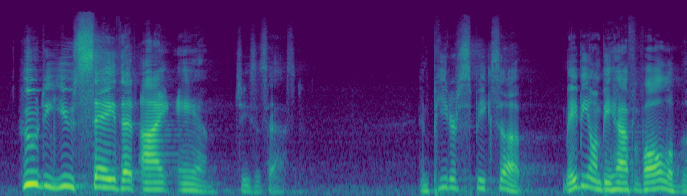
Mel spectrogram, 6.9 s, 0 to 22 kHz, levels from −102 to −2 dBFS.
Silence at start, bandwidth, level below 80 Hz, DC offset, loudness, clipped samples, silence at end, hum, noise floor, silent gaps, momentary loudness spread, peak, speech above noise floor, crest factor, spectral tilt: 0.2 s; 14 kHz; -62 dBFS; under 0.1%; -28 LUFS; under 0.1%; 0 s; none; -65 dBFS; none; 23 LU; -10 dBFS; 37 dB; 18 dB; -5.5 dB/octave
